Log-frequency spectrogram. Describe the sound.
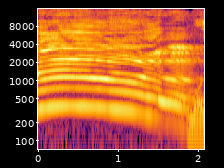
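A voice imitates a cow mooing with one long, drawn-out tone that slides lower toward the end, fairly loud, with no other sounds around it.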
